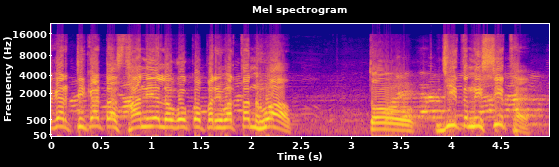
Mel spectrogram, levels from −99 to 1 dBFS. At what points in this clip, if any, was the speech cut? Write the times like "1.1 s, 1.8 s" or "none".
none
